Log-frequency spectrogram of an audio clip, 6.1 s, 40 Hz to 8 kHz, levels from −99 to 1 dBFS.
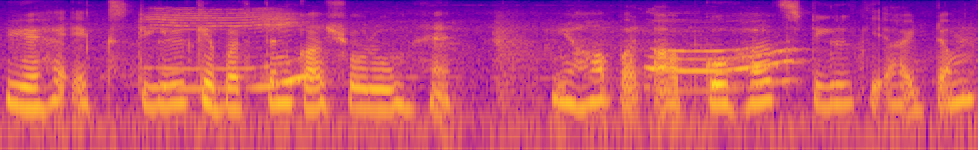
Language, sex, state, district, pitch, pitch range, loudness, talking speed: Hindi, female, Haryana, Rohtak, 205 Hz, 185-225 Hz, -19 LUFS, 155 wpm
